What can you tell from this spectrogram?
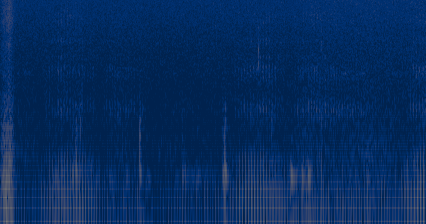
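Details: Clementine, a pet cat, purring close to a fluffy microphone indoors, a relaxing sleep recording; low rumbling purr in long pulsed bursts broken by short pauses for breath, with a few soft clicks and rustles between.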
